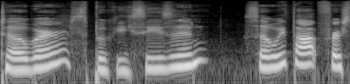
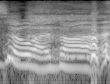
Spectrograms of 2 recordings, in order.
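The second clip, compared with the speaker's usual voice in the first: laughing while echoing; giggling through the words; 11 semitones higher, 7 dB louder than usual. Real, not acted. Mocking friend's words, laughing.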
